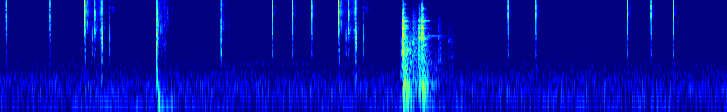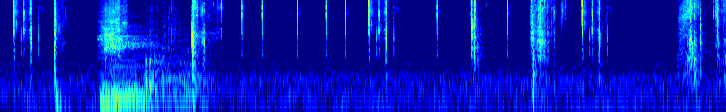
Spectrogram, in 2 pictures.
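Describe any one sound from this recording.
Menu clicks tick quickly, one after another.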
